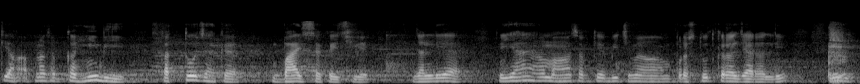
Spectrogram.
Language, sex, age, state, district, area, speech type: Maithili, male, 60+, Bihar, Purnia, urban, spontaneous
